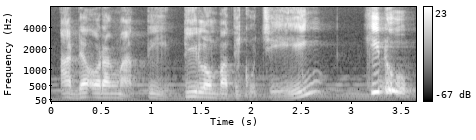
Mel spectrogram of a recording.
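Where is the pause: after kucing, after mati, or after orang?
after kucing. A pause falls after the word kucing. A dead person came back to life after a cat jumped over them. "ini mujizat namanya"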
